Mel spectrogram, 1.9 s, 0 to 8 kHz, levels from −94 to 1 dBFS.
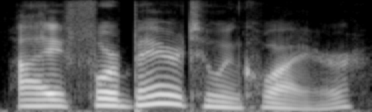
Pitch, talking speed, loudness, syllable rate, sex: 155 Hz, 130 wpm, -17 LUFS, 4.1 syllables/s, male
